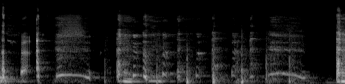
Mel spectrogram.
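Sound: coughing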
